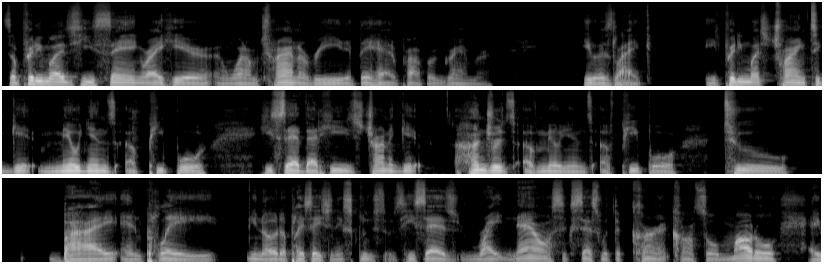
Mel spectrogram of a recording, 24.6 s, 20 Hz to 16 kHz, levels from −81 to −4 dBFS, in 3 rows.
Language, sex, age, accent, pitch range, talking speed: English, male, 30-49, American, 80-90 Hz, 150 wpm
